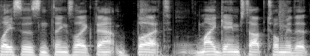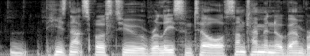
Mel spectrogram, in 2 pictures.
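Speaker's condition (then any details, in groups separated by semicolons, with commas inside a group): No condition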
